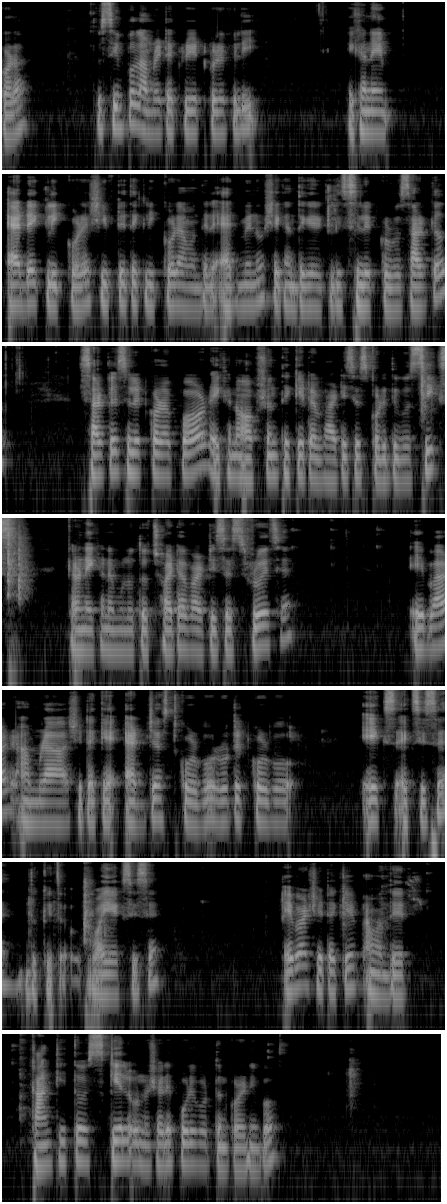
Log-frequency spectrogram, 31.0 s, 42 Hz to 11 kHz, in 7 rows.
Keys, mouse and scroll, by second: 0.7-1.0 scroll down 5, 1.0-1.3 shift+middle drag, 1.3 scroll up 1, 9.9-14.5 drag, 15.8-16.7 middle drag, 25.0 KP_3, 25.6 alt+z, 26.4-27.1 shift+middle drag, 27.1 s, 29.6 scroll up 4, 30.1 g.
